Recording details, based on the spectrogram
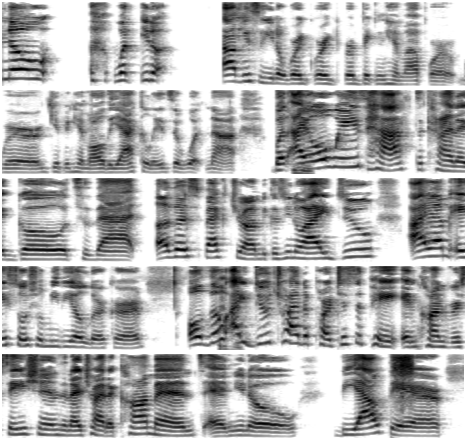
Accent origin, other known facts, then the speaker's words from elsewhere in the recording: Haiti; I'm Haitian. So I grew up in Haitian churches.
